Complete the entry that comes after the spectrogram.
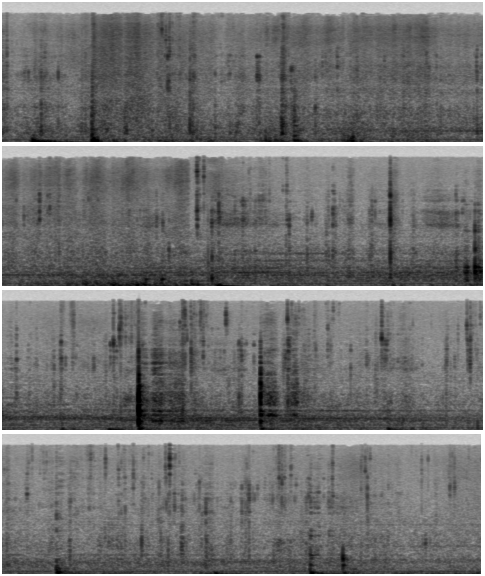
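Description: Close-miked chewing of a guacamole bacon burger slider: moist mouth sounds and crunches from the candied bacon, with scattered short clicks and smacks.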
